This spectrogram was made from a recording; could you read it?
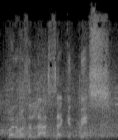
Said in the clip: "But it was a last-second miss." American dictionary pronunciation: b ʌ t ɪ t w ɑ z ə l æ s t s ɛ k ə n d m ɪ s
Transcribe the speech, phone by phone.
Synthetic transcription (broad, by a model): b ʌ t ɪ t w ɑ z ə l æ s t s ɛ k ə n d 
